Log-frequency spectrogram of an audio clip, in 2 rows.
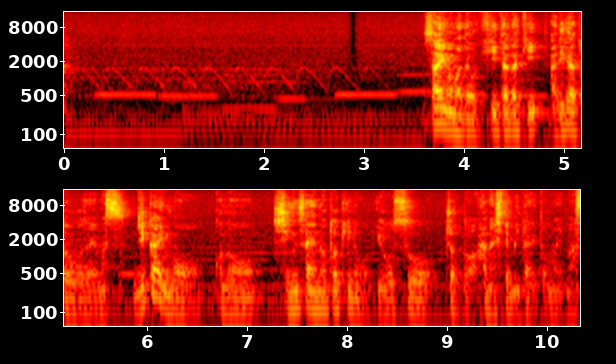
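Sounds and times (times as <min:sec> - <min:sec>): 
emergency vehicle sirens wailing in rising-and-falling sweeps: 0:00.0 - 0:04.0
speech: 0:03.6 - 0:10.3.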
